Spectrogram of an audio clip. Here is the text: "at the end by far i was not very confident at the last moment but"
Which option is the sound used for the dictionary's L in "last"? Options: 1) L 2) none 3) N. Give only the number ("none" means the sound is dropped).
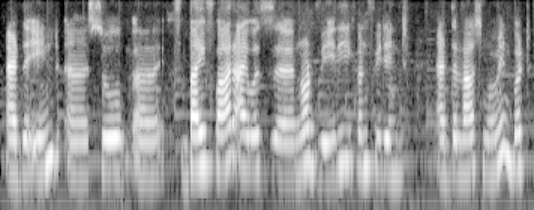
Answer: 1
